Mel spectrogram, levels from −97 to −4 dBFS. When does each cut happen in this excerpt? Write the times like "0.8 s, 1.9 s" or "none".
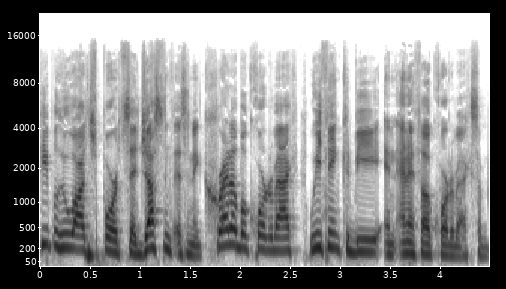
1.3 s, 2.6 s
